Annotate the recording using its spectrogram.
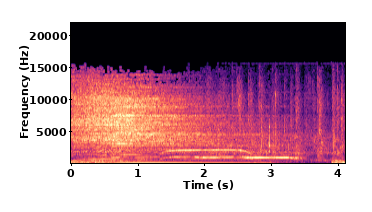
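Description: A live band's song ending: the last low bass note is held and cuts off about three seconds in, while high, gliding whoops rise and fall over it.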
